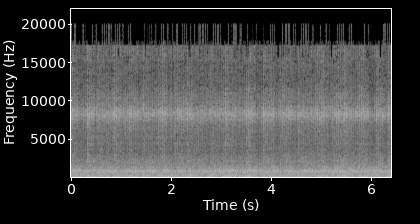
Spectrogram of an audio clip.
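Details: Rebuilt Briggs & Stratton 17.5HP engine (replaced two broken balancer counterweight links) repowering a Yard Machines lawn tractor, first start on choke, no belt pulley: choppy, stumbling uneven running, no clear backfire pop; owner suspects carburetor.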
